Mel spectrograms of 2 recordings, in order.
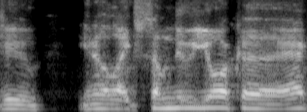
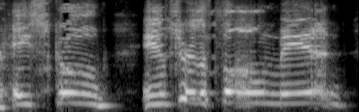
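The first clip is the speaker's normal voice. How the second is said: much higher slacker cartoon voice; lazy stoner buddy calling out, pitched way up; Shaggy impression; 14 semitones higher than usual. Shown as a demonstration. Answering machine gag for a Canadian client, high Shaggy voice. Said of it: "Shaggy and Scooby".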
